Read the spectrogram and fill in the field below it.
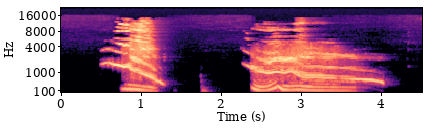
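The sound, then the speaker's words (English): Two imitated cow contact buzz calls, the call a cow uses to keep contact with other cows, each a nasal, buzzy whine sliding downward in pitch. The first is short, and after a brief pause and a faint click, the second is longer, wavering, and trailing off. “So when you're doing a contact buzz, you got to make sure there's hesitation.”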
